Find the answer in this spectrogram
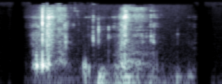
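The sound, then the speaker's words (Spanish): Wet, crunchy chewing of grapes, with a few quick bites followed by a longer stretch of steady mastication, moderately loud and with no talking over it. “Me encanta comer uvas.”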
